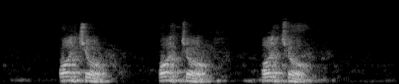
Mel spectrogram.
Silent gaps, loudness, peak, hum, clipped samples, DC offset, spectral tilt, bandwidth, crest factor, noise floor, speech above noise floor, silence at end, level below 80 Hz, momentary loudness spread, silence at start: none; -21 LUFS; -6 dBFS; none; under 0.1%; under 0.1%; -6 dB/octave; 8 kHz; 16 dB; -62 dBFS; 43 dB; 0.75 s; -60 dBFS; 12 LU; 0.6 s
